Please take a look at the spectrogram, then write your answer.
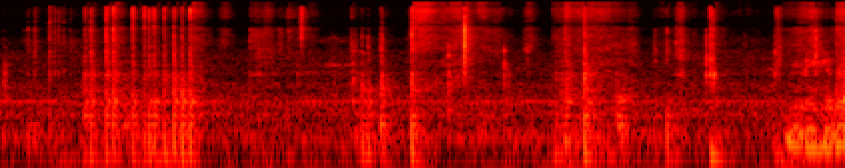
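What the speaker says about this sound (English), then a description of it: "We're then going to take this tip and fold it right down to here, right to the edges we just folded down." Paper being folded and creased into a paper airplane, with crisp rustles, crinkles and sharp creasing swipes in irregular bursts, close and fairly quiet.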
